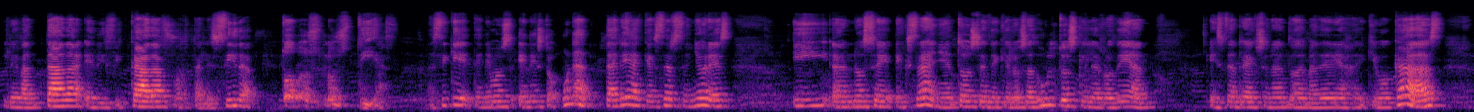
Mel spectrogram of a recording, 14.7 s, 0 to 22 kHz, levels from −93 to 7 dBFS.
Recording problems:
off-mic speech; far
room echo; very slight; dies away in 0.2 s
background chatter; faint; throughout; 4 voices, 25 dB below the speech

